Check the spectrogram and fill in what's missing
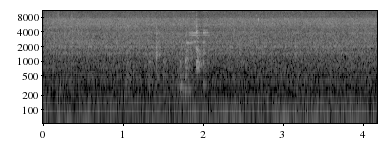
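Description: Chilli powder, salt and spices fry in a pan with a faint, steady hiss and a brief scrape of stirring midway, quiet and close, with no voices.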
